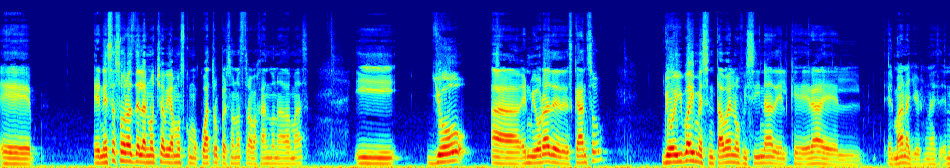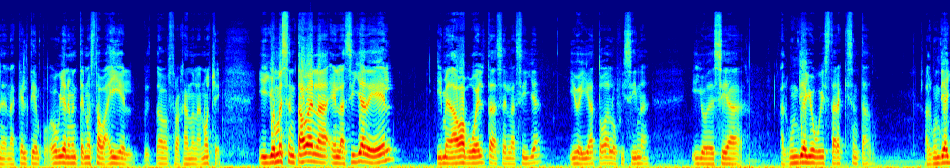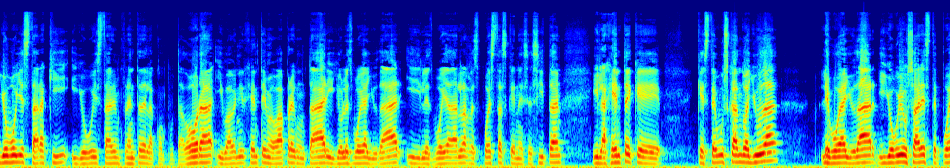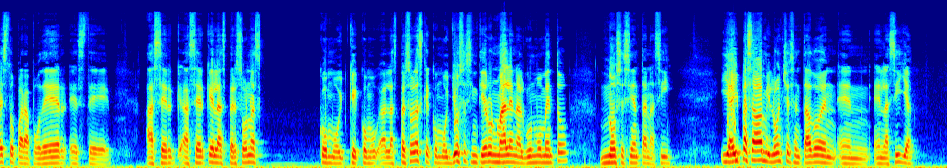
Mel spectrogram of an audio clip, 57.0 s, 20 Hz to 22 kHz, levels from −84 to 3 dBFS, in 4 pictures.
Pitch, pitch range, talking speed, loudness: 140 Hz, 130-155 Hz, 195 wpm, -13 LUFS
